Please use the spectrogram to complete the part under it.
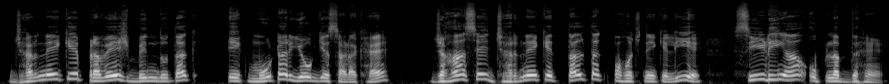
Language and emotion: Hindi, neutral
